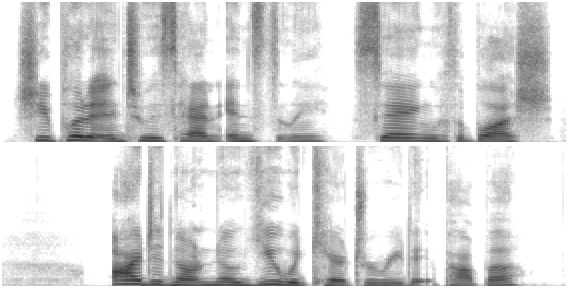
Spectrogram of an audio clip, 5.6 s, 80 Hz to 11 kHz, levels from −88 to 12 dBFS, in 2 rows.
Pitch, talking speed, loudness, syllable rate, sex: 210 Hz, 235 wpm, -20 LUFS, 5.6 syllables/s, female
